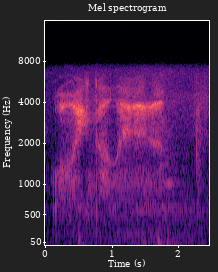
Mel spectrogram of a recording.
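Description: A person whispering a short phrase.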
